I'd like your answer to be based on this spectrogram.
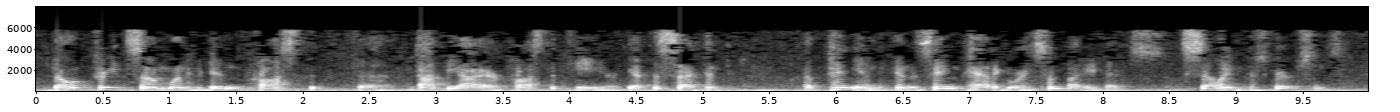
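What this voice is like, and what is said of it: Emotional, strained speaking voice. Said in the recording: “Yes, I'm getting emotional,”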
